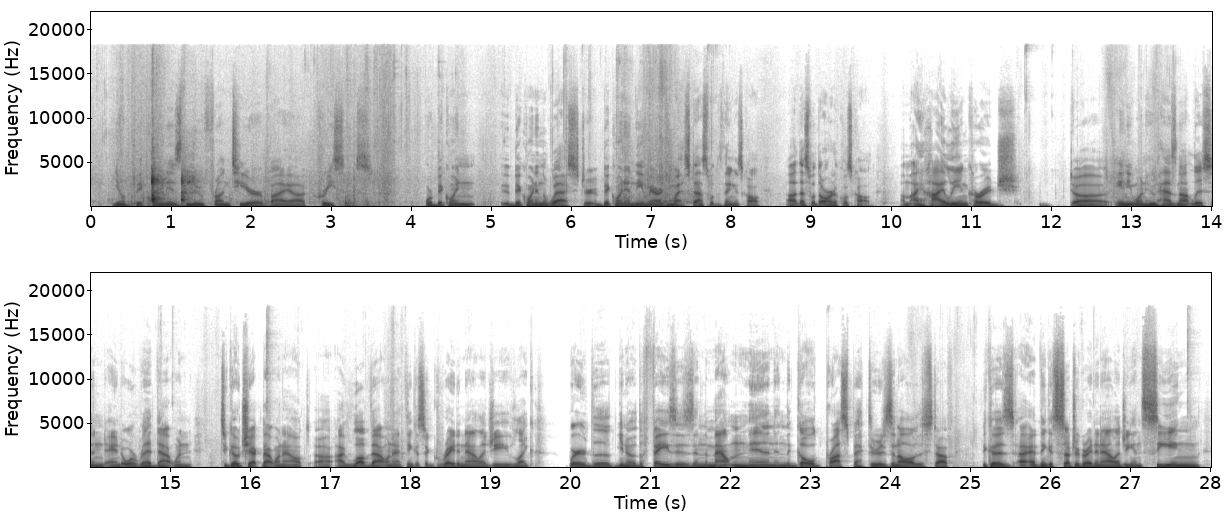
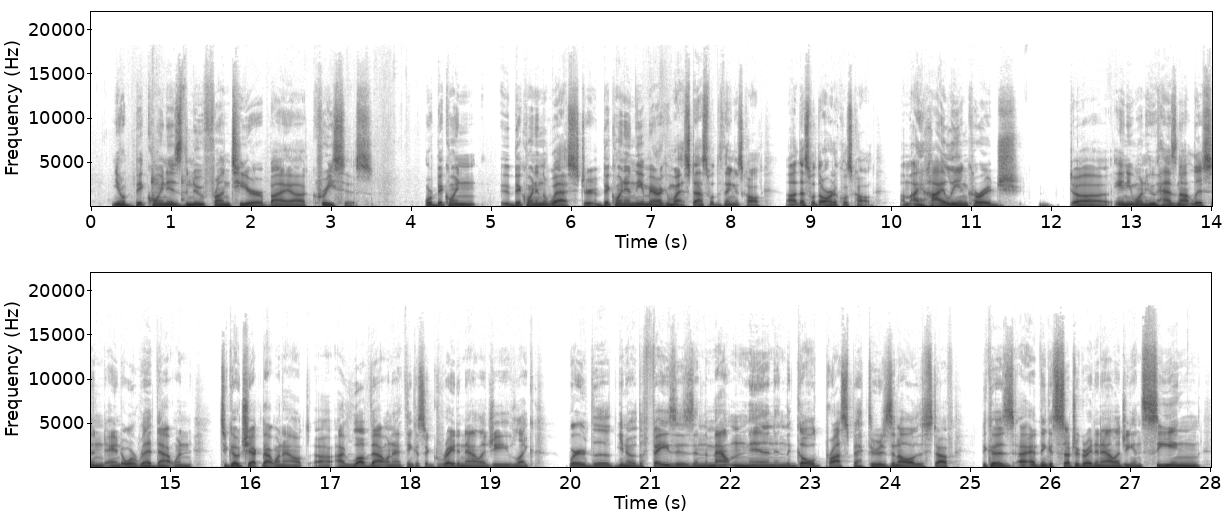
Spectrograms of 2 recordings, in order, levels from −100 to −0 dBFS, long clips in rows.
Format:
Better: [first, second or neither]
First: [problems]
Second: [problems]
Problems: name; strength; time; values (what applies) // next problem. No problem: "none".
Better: second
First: household noises; loud; throughout; 1 dB below the speech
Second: household noises; faint; throughout; 25 dB below the speech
